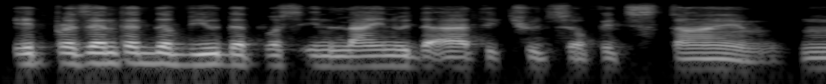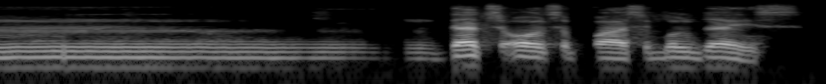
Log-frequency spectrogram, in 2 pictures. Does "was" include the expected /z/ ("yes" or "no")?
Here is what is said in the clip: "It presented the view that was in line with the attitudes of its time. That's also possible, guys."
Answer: no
